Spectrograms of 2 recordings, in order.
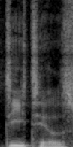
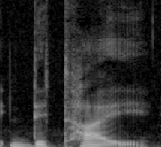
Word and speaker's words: Detail: So I am a Swiss speaker and I like to say Detail. – Detail. – But the Germans, they would say Detail.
